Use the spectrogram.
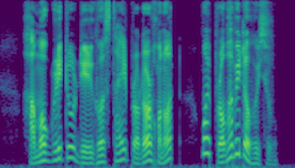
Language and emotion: Assamese, surprised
